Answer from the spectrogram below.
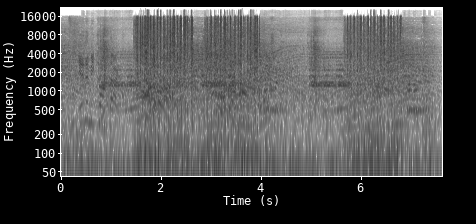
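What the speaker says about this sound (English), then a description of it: "once you see that gun fire 4 times, then you know you're good" A turret gun fires in a video game, with loud, dense bursts of gunfire that run almost without pause and sound close and harsh.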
